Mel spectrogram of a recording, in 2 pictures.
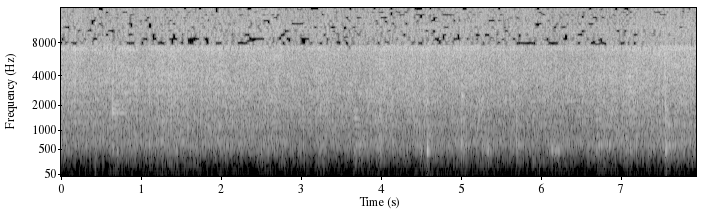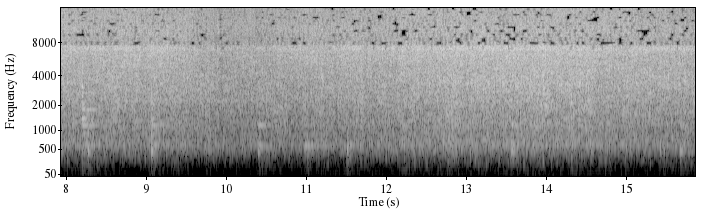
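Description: Diced potato and onion sizzling steadily in an oiled cast-iron skillet, stirred with a wooden spoon that scrapes and taps lightly against the pan now and then.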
